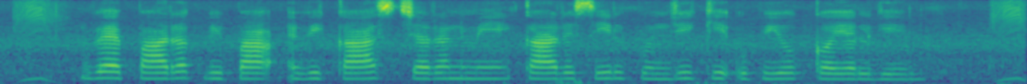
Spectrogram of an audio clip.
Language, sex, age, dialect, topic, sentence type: Maithili, female, 18-24, Southern/Standard, banking, statement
